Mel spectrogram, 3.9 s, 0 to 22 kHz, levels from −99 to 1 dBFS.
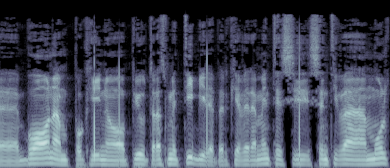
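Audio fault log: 0.95–1.22 s, 2.08–2.10 s, 3.00–3.02 s: loud pop. A double pop opens the run, then two single pops follow, each about 20 dB above the speech. The likely cause is a sudden voltage step, such as static or a switch, shaped by later circuits into a sharp thump. The speech continues beneath.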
